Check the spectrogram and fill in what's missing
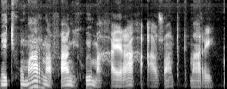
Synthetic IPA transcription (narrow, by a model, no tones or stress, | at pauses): met̪i̥humaɾinəv̥aŋihwemahajɾahə̰a̰zuant̪u̥ki̥maɾe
